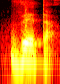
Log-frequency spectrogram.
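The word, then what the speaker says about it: ζήτα: ഇത്. സീറ്റ, സീറ്റ എന്നത് 'z' ശബ്ദമാണ്, 'മൃഗശാല'യിലെ പോലെ. അതാണ് സീറ്റ.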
